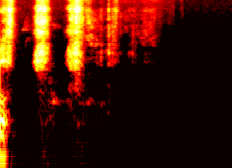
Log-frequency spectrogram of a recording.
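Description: Small toothbrush scrubbing a rough rock: two short scratchy brush strokes within the first second.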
